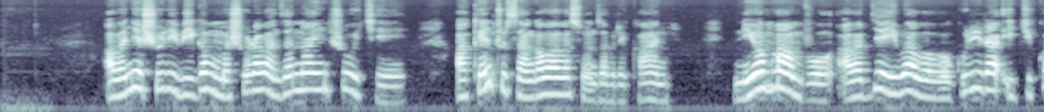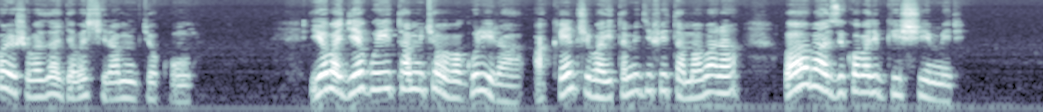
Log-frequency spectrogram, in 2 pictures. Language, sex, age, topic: Kinyarwanda, female, 25-35, education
